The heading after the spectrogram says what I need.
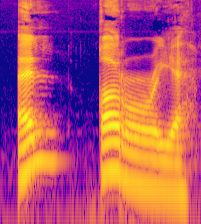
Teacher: Then we have ra with sukun. And we have to pronounce the ra with tafkhim again. Tafkhim. Because it's preceded by a letter with fatha.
